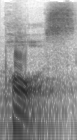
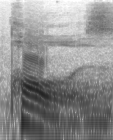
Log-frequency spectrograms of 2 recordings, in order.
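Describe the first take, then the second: First: The word ends with a voiceless s sound. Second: The word ends with a voiced z sound. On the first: The speaker calls it wrong. "You don't say S" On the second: The speaker calls it right. "taking what we call the voiced sound Z"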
